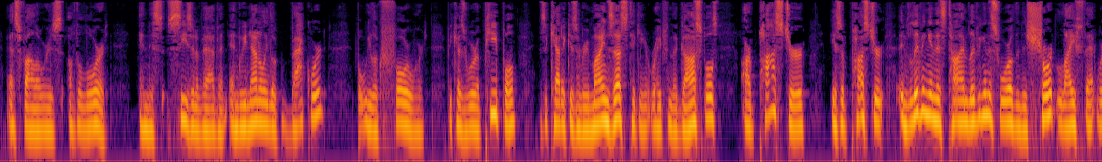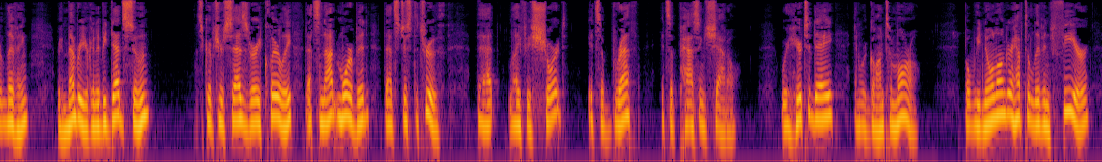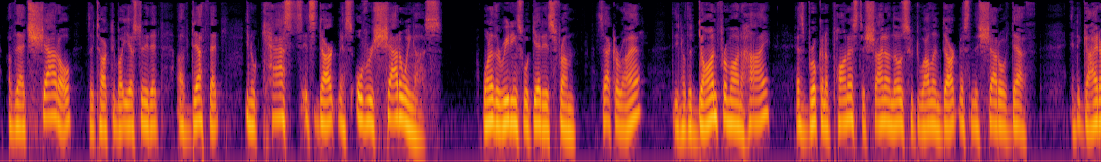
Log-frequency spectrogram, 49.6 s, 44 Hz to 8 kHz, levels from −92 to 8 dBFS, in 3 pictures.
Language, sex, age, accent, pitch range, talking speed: English, male, 50-69, American, 135-165 Hz, 190 wpm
